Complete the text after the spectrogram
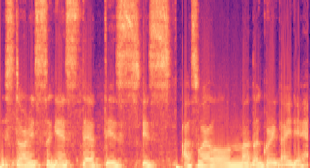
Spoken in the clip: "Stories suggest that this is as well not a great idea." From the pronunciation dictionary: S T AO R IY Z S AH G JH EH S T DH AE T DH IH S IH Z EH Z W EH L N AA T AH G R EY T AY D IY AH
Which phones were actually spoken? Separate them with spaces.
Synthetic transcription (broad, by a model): S T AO R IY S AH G EH S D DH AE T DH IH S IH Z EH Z W EH L N AA T AH G R EY T AY D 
